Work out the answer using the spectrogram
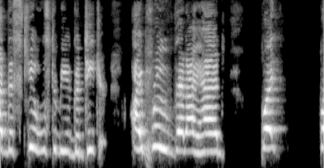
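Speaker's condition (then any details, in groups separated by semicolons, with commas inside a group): Cerebral palsy; spastic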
